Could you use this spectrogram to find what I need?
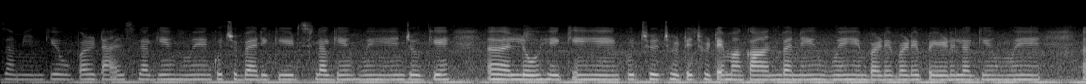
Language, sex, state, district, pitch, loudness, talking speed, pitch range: Hindi, female, Maharashtra, Pune, 110 Hz, -21 LUFS, 170 wpm, 110-115 Hz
